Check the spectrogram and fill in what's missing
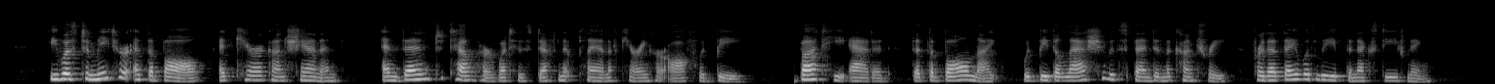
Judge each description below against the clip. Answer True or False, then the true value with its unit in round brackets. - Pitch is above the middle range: False (180 Hz)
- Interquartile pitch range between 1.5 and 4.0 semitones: False (4.6 semitones)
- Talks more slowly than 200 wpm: False (205 wpm)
